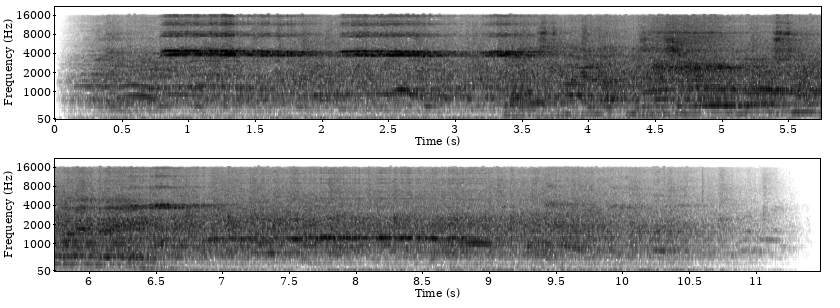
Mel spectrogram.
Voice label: Basketball Announcer Speaking with Crowd Cheering; Crowd and stadium ambience, announcers, cheering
